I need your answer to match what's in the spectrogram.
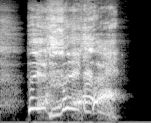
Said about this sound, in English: Highly contagious. Yeah, he's been coughing on me all day.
